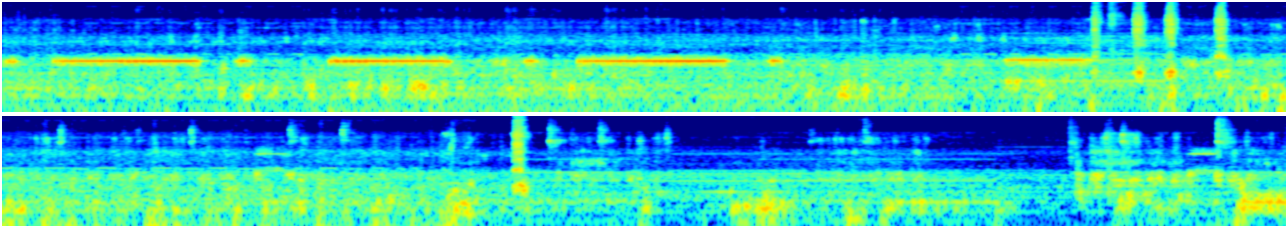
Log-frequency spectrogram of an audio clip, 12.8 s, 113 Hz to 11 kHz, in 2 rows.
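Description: RepRap 3D printer running a print: its stepper motors whine at one steady pitch in four bursts over the first few seconds, then a short fifth burst, followed by quieter, irregular buzzing broken by sharp clicks.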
